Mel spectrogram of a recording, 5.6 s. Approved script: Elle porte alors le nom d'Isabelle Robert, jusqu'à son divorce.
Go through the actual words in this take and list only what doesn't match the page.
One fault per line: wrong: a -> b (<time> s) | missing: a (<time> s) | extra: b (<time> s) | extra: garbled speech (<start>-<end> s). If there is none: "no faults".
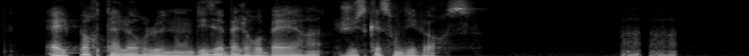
no faults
